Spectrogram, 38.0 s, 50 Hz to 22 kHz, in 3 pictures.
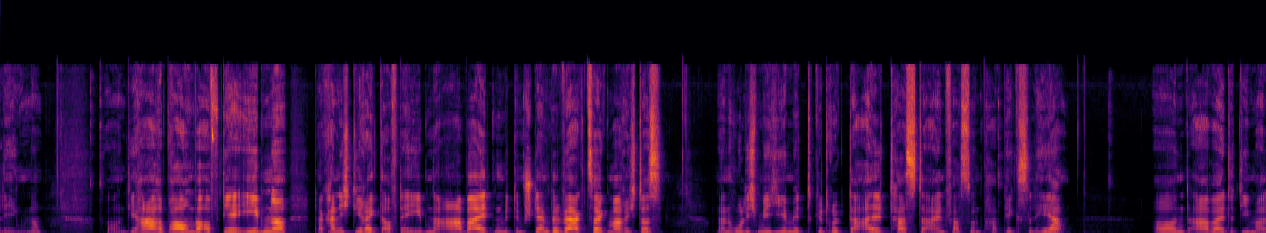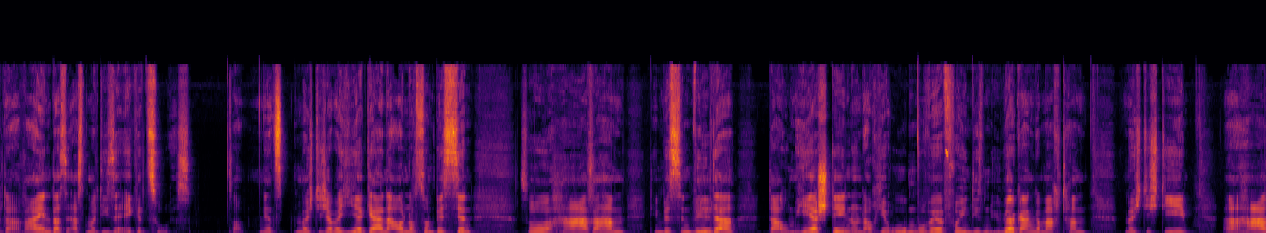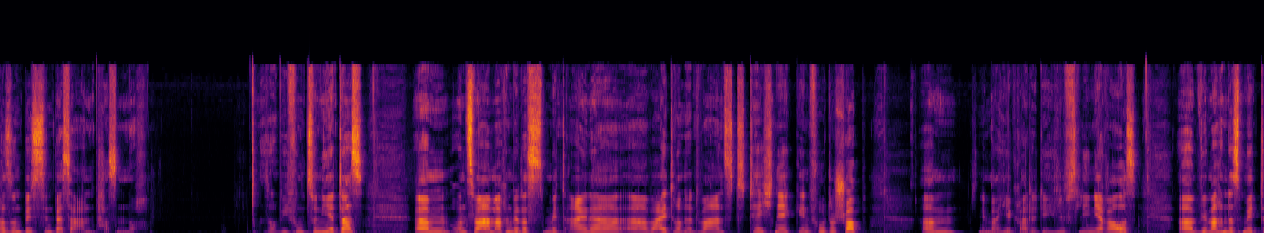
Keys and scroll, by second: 32.0 super+-.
